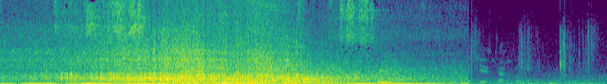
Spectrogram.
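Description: Diesel multiple unit passing close by on the line: a steady low engine drone with wheel and rail noise, growing louder to a peak about two to three seconds in and then fading. It cuts off abruptly about six seconds in, leaving only faint outdoor background.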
